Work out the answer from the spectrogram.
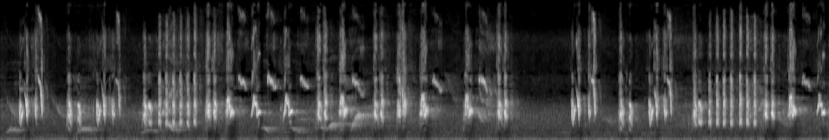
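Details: Long-tailed shrike kept caged, singing hard after its cover is opened, weaving canary-like phrases and other birds' calls into its song; ten seconds of nonstop rapid chattering trills, crisp chirps and short whistles.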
